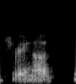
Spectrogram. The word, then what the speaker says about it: Raynaud's: it's something that you struggle with is called Raynaud's. Is that right? – Yes. Yeah. It's Raynaud's.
